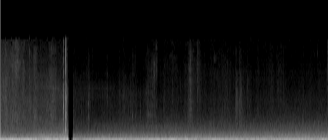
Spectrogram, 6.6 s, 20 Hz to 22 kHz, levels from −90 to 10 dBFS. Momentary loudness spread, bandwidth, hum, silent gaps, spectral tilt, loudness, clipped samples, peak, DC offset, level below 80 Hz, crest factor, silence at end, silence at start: 9 LU; 7.4 kHz; none; none; -7.5 dB/octave; -26 LUFS; under 0.1%; -6 dBFS; under 0.1%; -20 dBFS; 14 dB; 0 s; 0 s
